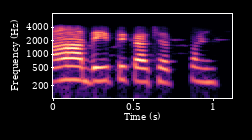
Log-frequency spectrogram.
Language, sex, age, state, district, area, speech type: Telugu, female, 30-45, Telangana, Warangal, rural, conversation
